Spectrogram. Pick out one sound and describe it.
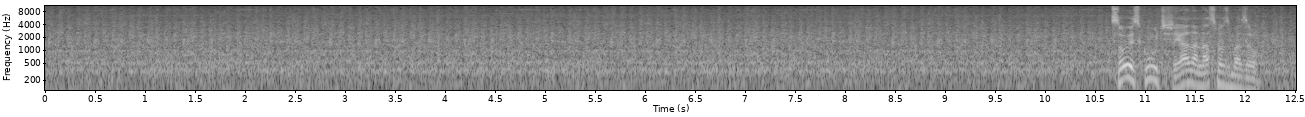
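A steam locomotive chugs steadily while rolling along the tracks.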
